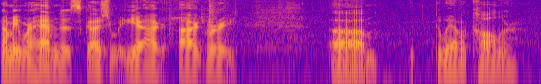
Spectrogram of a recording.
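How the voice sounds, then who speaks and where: Speaking in a Tennessee accent, a man talks at a fairly quick pace yet leaves long, frequent pauses. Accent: US Southern (Tennessee). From Murfreesboro, Tennessee. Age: 50s. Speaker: radio talk show host. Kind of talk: casual chat. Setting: studio.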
